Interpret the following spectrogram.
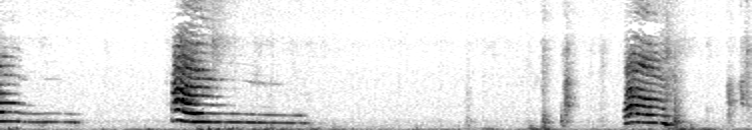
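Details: Male tabby cat indoors during a bathroom routine, by the sink and mirror: three long, slightly descending meows, the first trailing off, then two louder ones spaced several seconds apart, with faint handling noises between.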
